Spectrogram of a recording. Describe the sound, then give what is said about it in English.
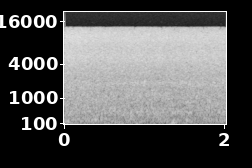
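Water pours steadily into a mountain plunge pool at a wild trout fishery, a dense, continuous rushing roar with no breaks, fairly loud, with no voices present. “And for those of you who don't get to experience this type of plunge pool, wild trout fisheries with no garbage, there's no helicopters, and there's no airplanes.”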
